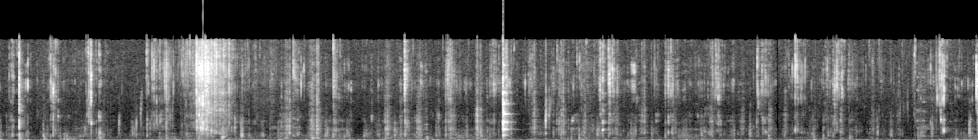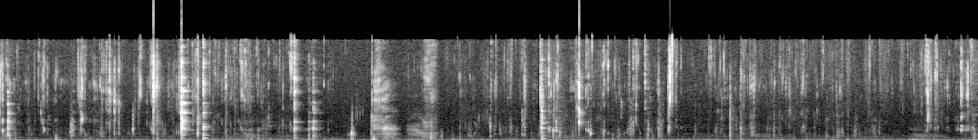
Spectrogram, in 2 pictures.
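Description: Close-miked ASMR eating sounds of two people chewing curry and rice: wet mouth clicks and smacks, with a steady low hum underneath.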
